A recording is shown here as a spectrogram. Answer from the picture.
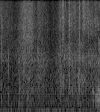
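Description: Rustling and crackling of a backpack's nylon fabric and webbing straps as the pack is handled, swelling twice.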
